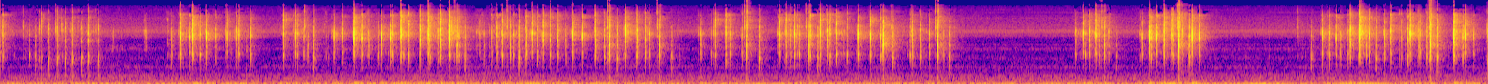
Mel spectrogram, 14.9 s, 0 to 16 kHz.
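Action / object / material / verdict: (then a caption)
tap / plastic mechanical keyboard / plastic / none. Fingertips type continuously on a compact $250 custom mechanical keyboard with Gateron Milky Yellow switches and red and pink plastic keycaps. Rapid bursts of bright, crisp plastic clacks come in runs separated by brief pauses, each keystroke dying away almost instantly over a faint low hum.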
